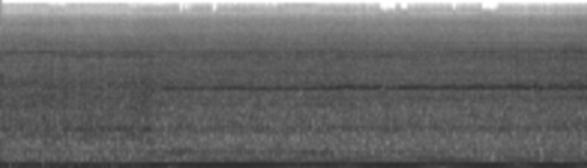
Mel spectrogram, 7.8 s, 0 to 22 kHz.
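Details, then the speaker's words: Nissan 370Z with a newly installed Soho supercharger kit: deep steady idle rumble with a thin constant high blower whine, which is present regardless; normal supercharged idle. "I can still hear the uh yeah I can hear the blow I forgot it does that regardless"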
